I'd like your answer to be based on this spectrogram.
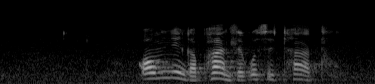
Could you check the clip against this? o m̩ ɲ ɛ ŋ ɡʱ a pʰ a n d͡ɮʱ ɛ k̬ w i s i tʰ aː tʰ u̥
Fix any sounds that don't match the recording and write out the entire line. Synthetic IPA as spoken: o m̩ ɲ ɛ ŋ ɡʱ a pʰ a n d͡ɮʱ ɛ k̬ w e s i tʰ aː tʰ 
